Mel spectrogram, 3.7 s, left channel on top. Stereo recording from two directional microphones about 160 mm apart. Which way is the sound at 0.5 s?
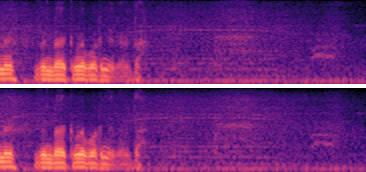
35° left (ahead or behind).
